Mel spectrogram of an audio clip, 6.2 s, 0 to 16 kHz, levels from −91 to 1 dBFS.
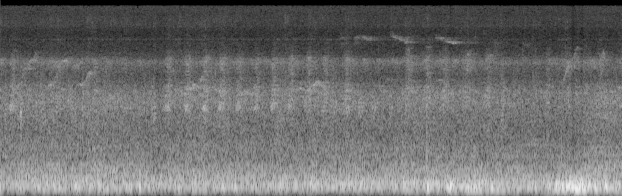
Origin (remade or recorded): recorded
